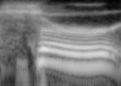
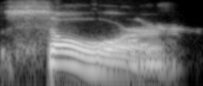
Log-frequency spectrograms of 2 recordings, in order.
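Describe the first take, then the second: First: The vowel sounds like the vowel in 'her'. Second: The vowel sounds like the vowel in 'door'. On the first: The speaker calls it wrong. "it's not sir" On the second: The speaker calls it right. "it's sore"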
